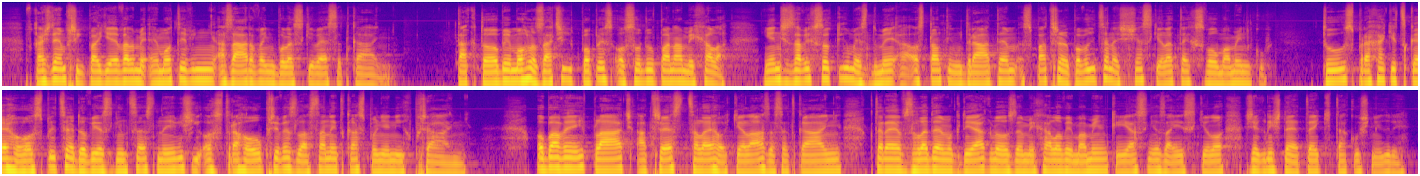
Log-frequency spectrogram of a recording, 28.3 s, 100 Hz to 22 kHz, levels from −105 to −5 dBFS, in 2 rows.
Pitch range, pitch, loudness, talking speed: 120-140 Hz, 130 Hz, -19 LUFS, 150 wpm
